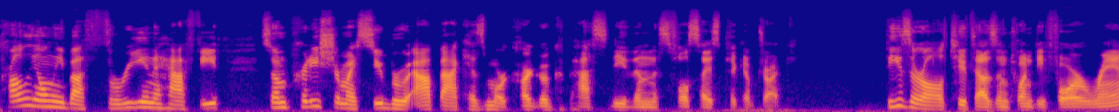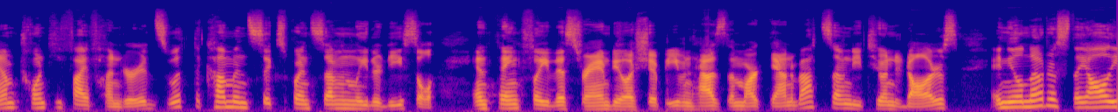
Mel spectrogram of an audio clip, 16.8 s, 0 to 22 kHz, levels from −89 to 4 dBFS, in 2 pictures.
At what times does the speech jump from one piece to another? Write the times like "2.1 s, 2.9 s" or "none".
none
